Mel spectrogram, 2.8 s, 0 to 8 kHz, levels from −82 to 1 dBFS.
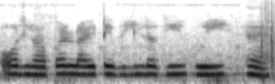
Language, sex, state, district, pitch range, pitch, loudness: Hindi, female, Uttar Pradesh, Shamli, 240-255 Hz, 250 Hz, -13 LUFS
